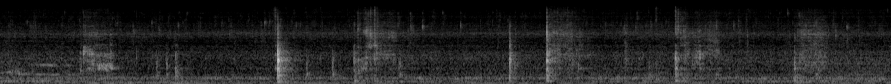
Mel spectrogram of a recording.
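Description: A spatula stirring and turning cauliflower and boiled potato pieces through masala in a nonstick kadai. A low, steady sizzle of frying runs underneath, broken by several sharp knocks of the spatula against the pan, the loudest about three seconds in.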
